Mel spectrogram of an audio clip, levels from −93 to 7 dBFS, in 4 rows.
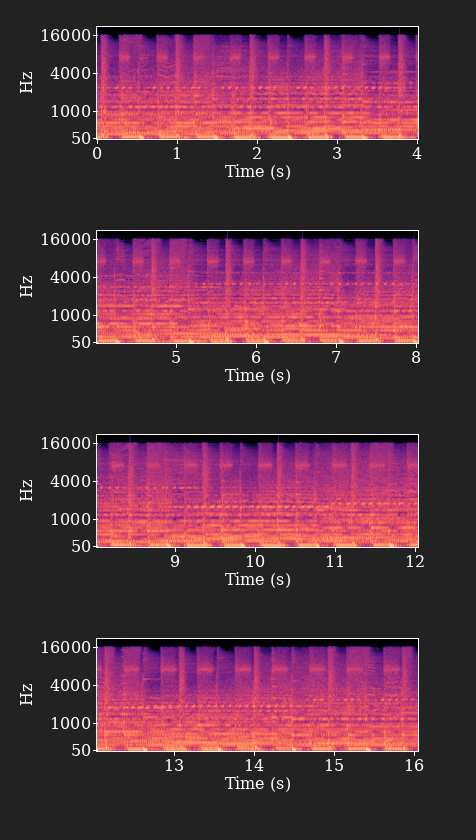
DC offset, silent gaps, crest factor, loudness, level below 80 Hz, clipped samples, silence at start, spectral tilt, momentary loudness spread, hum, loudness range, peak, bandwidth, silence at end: under 0.1%; none; 12 dB; -13 LUFS; -18 dBFS; under 0.1%; 0 s; -5 dB/octave; 1 LU; none; 1 LU; 0 dBFS; 16.5 kHz; 0 s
